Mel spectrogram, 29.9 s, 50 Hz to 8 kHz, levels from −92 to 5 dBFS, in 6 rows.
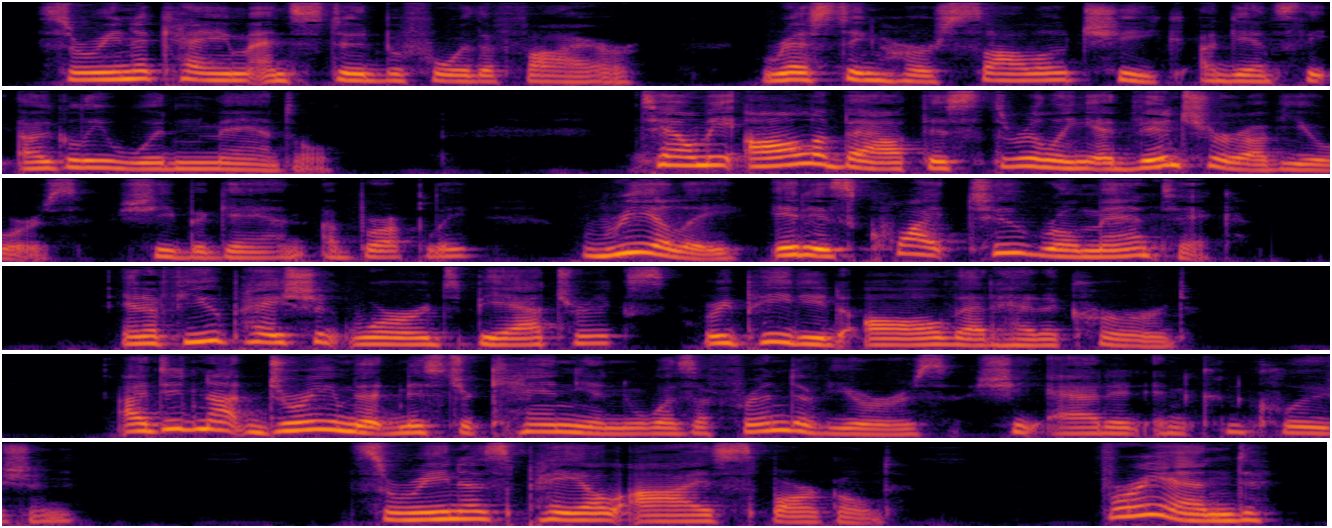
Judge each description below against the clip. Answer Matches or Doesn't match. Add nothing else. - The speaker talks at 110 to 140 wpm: Matches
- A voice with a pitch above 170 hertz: Matches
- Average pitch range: Matches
